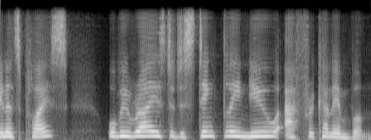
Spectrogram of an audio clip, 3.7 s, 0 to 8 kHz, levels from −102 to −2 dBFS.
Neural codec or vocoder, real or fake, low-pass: codec, 16 kHz, 0.2 kbps, FocalCodec; fake; 7.2 kHz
